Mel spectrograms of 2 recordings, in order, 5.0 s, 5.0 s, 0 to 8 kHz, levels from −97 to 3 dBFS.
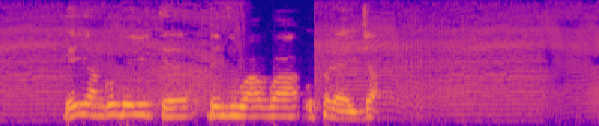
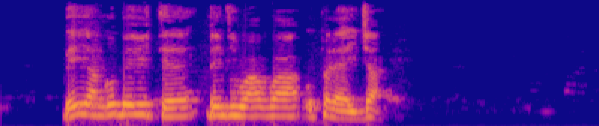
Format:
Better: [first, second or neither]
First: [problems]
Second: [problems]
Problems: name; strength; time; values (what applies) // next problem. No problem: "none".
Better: second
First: background sound (Fart); 13 dB below the speech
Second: none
